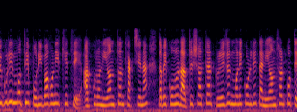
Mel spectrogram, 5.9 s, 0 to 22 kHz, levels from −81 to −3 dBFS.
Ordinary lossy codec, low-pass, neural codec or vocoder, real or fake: none; none; codec, 16 kHz, 0.9 kbps, LongCat-Audio-Codec; fake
